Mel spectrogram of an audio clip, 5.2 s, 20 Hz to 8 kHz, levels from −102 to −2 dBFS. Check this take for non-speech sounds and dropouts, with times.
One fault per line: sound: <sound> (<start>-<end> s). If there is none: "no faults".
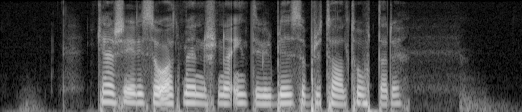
no faults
